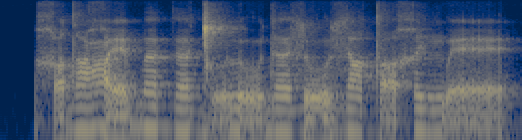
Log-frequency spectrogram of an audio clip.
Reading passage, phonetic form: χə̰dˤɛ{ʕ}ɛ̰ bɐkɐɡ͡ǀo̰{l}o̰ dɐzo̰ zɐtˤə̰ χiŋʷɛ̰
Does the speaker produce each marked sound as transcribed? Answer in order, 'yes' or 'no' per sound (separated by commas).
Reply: yes, yes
